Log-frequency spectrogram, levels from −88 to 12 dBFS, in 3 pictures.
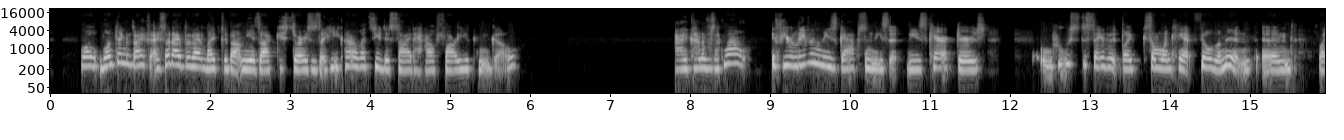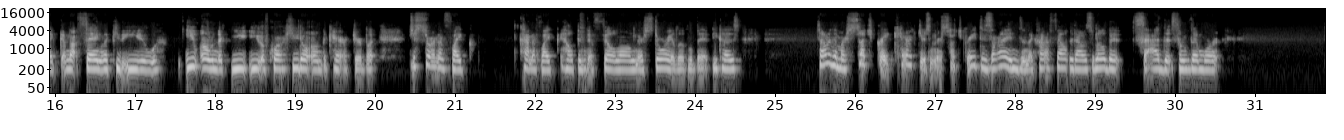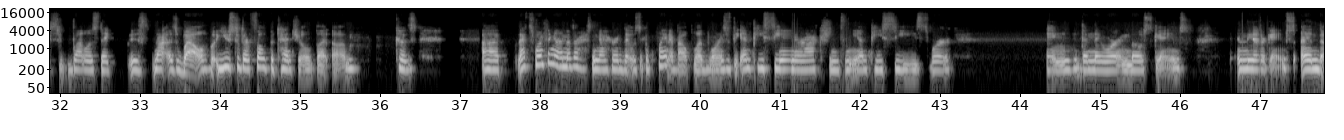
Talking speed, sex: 215 wpm, female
